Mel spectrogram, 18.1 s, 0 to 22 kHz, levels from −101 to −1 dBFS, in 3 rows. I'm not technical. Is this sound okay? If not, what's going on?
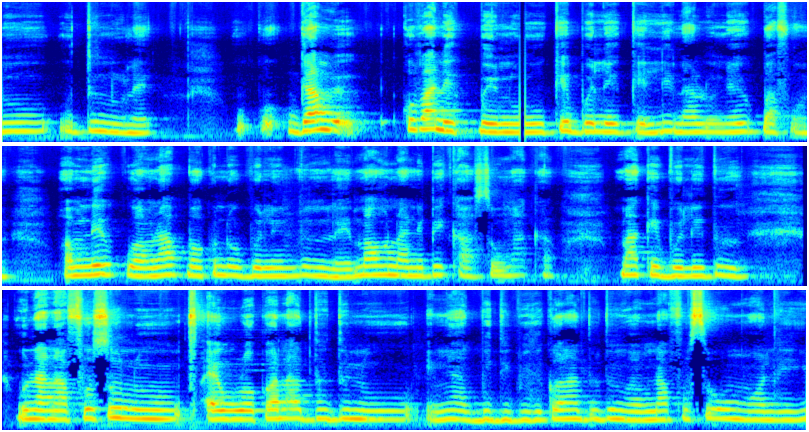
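No. At 3.88 seconds and again at 12.04 seconds the speech briefly drops out, each time for about 40 milliseconds, then picks up exactly where it left off, like a tiny skip. This is a gap at a join of encoded pieces: the audio was compressed in separate chunks and stuck together, and each chunk kept a sliver of silence from the compression at its edges, leaving a short hole at every join.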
